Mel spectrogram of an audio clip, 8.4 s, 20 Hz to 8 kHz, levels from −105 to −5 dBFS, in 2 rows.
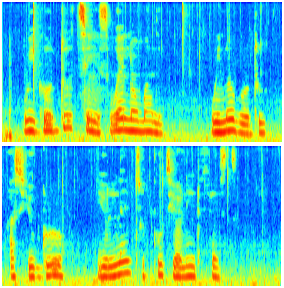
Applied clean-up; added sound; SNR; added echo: none; Fire; 14 dB; none.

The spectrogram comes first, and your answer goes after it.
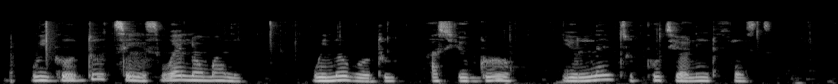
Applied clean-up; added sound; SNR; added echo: classical method Wiener filter.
